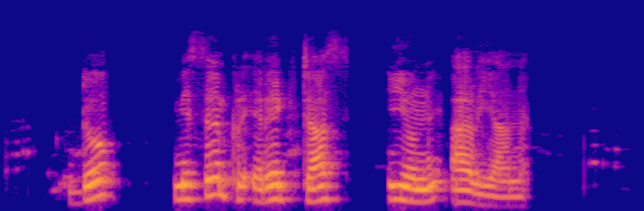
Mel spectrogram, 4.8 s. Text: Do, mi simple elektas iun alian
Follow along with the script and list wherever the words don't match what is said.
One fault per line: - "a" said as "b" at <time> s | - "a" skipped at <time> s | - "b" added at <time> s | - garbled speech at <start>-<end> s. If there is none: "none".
none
